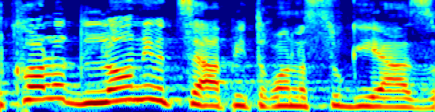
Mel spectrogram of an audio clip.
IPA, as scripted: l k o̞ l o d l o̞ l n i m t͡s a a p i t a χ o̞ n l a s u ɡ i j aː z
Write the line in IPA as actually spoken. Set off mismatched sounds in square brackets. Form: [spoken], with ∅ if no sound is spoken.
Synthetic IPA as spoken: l k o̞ l o d l o̞ [∅] n i m t͡s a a p i t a [ʁ] o̞ n l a s u ɡ i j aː z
